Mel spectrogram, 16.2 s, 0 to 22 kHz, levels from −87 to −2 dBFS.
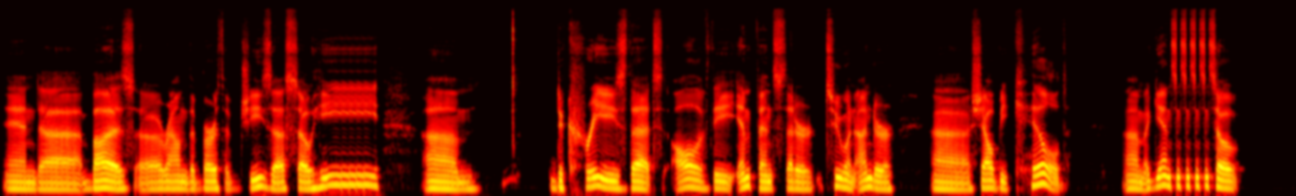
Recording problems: audio stuttering; at 4 s and at 15 s

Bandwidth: 18.5 kHz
